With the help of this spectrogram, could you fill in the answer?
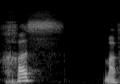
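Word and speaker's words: ख़स्म: अगर कोई नुक्ते का ध्यान रखे तो वो खसम बोल देता है, खसम। ठीक, असल में ये शब्द है खस्म, खस्म, ख के नीचे नुक्ता, आधा स और म, खस्म।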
